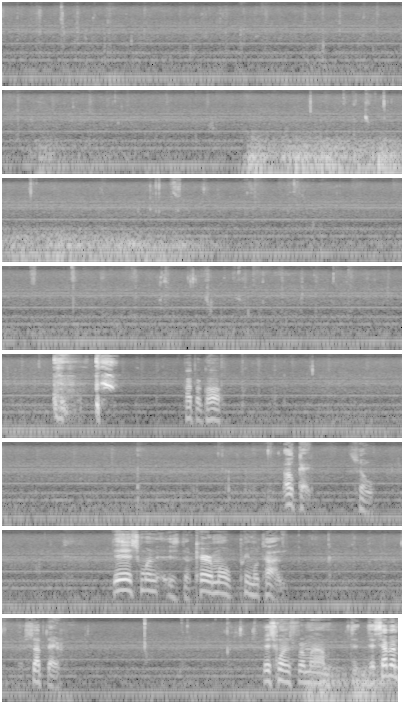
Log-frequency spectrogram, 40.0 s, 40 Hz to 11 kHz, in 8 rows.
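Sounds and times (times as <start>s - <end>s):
steady background hum: 0.0s - 39.9s
low rumble: 5.2s - 14.2s, 38.5s - 39.9s
man coughing: 20.6s - 21.6s.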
